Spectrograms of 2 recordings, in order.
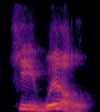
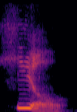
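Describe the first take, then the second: First: It is said as two separate full words. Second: It is said as one contracted syllable.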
